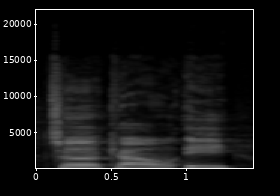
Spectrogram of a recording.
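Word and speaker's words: Turkalj: doesn't know Anton uh tackles pronounced turkal e okay took alley uh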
